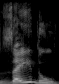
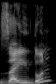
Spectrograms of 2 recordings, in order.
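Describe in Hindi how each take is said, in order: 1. शब्द स्वर पर खत्म होता है, बिना n के। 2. शब्द n की आवाज़ से खत्म होता है।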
